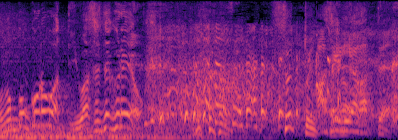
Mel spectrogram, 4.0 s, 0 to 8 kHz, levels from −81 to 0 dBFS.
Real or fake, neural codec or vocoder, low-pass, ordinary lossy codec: real; none; none; none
